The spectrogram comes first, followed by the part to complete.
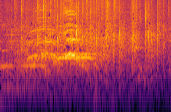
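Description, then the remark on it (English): An audience applauds with a dense, steady patter of clapping, a high whistle or cheer rising above it midway, before the applause thins slightly toward the end. “Pause for applause.”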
